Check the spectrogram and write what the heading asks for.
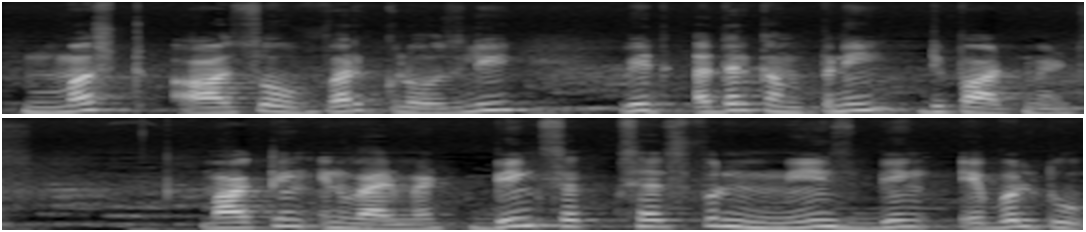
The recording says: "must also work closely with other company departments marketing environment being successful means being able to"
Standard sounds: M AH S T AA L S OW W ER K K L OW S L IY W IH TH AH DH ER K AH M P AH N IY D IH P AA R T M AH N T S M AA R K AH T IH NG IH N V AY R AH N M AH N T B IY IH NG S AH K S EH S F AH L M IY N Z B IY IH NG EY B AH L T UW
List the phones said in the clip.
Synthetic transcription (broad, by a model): M AH S T AA L S OW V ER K K L OW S L IY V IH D AH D ER K AH M P AH N IY D IH P AA R T M AH N T S M AA R K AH T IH NG IH N V AY R AH N M AH N T B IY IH NG S AH K S EH S F AH L M IY N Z B IY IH NG EY B AH L T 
